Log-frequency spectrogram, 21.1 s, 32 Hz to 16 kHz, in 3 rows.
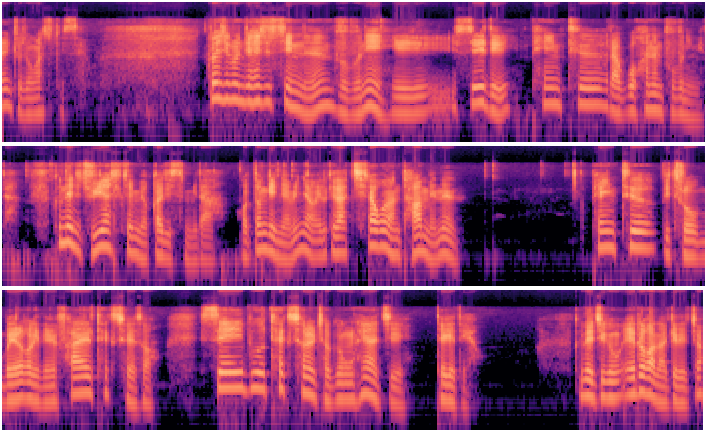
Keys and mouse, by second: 2.8 alt+click, 3.4 alt+click, 6.0 click, 7.1 alt+click, 7.6 w, 8.1 alt+click, 9.3 alt+middle click, 9.6 click, 9.8 w, 11.7 click, 16.5 alt+click, 17.9 click, 17.9 alt+middle click, 17.9 w.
